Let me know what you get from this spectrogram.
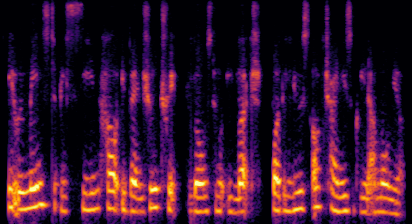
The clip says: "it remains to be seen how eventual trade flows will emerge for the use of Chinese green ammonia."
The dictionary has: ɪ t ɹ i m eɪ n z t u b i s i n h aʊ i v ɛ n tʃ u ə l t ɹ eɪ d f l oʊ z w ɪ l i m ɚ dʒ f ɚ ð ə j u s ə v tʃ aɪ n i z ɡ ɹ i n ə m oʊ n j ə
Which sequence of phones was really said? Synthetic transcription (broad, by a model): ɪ t ɹ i m eɪ n s t u b i s i n h aʊ i v ɛ n tʃ u ə l t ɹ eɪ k l oʊ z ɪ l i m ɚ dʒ f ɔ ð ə j u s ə f tʃ aɪ n i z ɡ ɹ i n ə m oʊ n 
